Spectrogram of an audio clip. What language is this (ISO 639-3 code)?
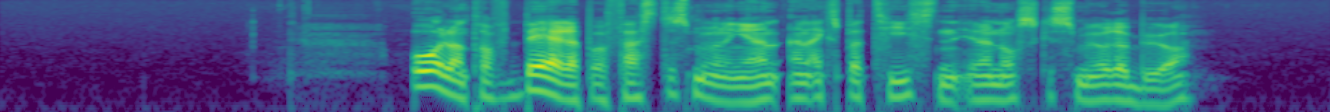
nor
